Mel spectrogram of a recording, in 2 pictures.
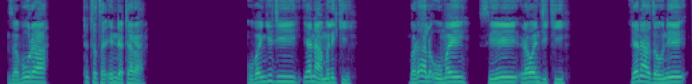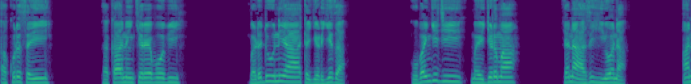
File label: hausa bible drama, psalms; hausa bsn nt drama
